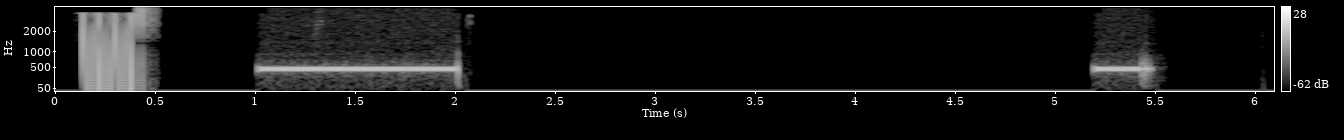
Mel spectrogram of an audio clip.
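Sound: telephone ringback tone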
